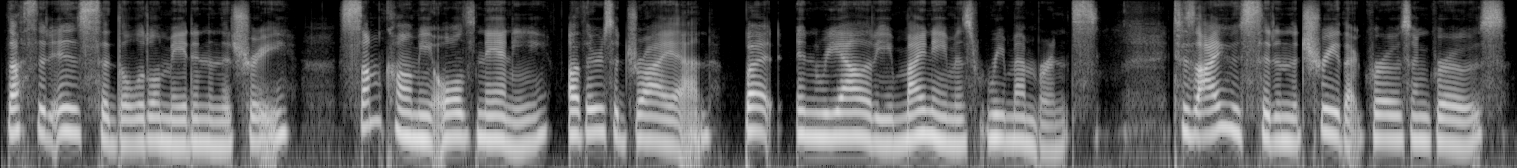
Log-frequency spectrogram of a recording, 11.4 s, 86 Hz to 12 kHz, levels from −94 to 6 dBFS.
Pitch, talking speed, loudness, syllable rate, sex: 205 Hz, 190 wpm, -17 LUFS, 4.5 syllables/s, female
